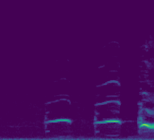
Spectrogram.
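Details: White-breasted Oriental magpie-robin song for stirring a silent bird: two pure, steady whistles followed by a short, sharp bending note, with a faint low hum beneath.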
